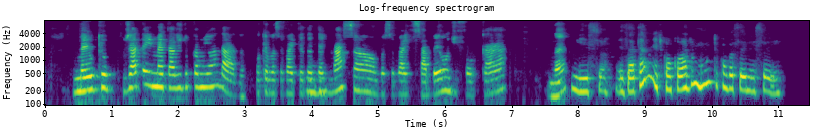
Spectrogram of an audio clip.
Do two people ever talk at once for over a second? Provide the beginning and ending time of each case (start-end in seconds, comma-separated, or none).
none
